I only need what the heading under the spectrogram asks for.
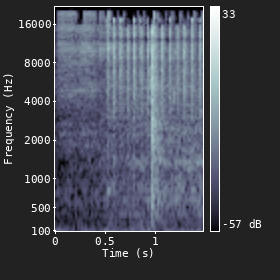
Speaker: All right, so I'm gonna turn the water on, and once it detects there's water, then it's gonna try to light. I don't have the propane hooked up. I just wanna make sure that part's working. You'll probably hear it ticking.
